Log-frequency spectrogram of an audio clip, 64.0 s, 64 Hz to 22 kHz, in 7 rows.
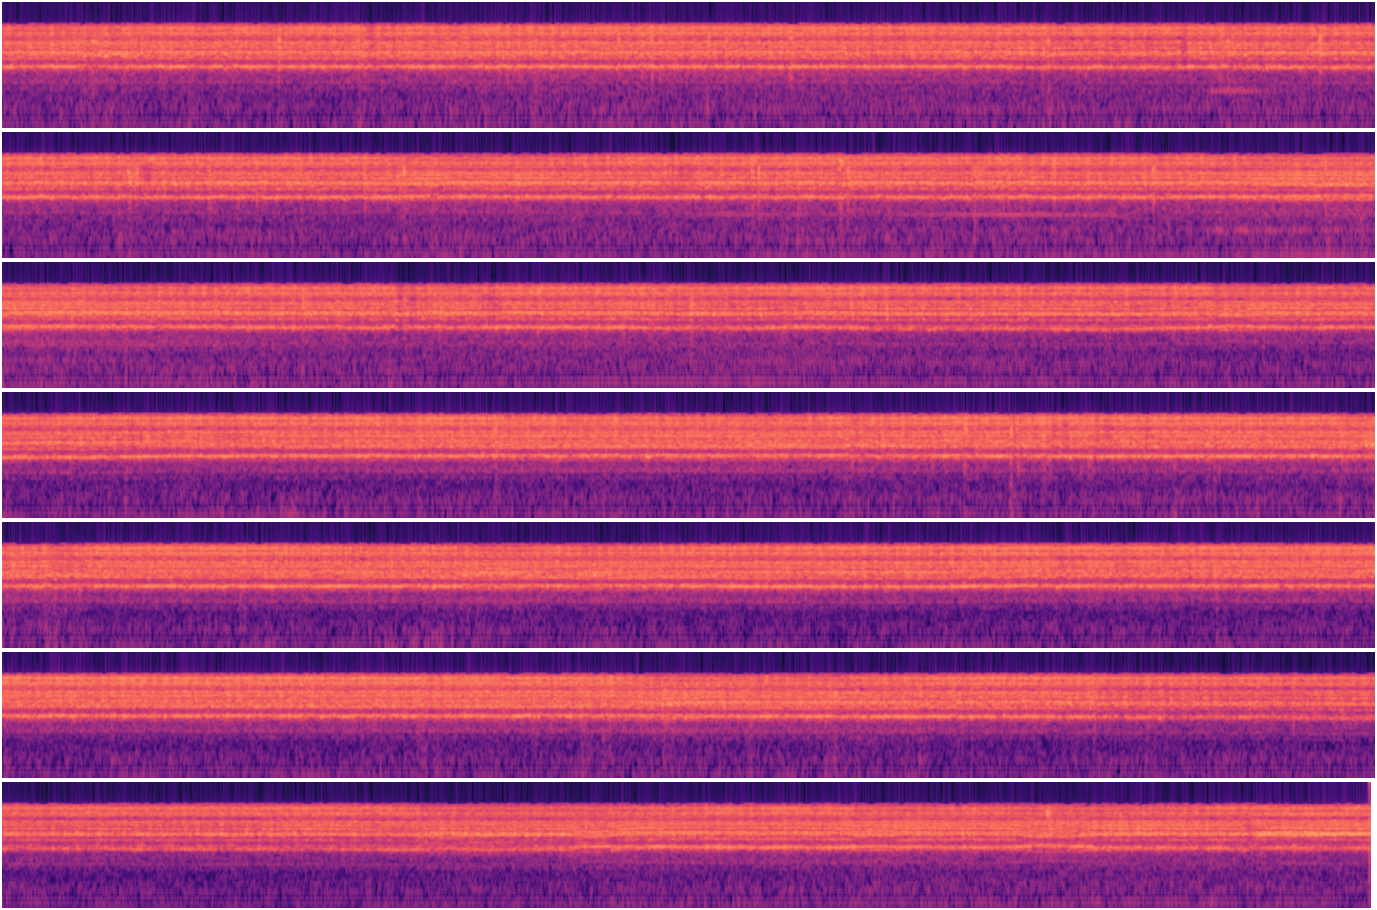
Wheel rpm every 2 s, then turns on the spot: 140, 140, 140, 140, 140, 140, 140, 140, 140, 140, 140, 140, 130, 140, 150, 150, 150, 150, 150, 150, 150, 150, 150, 150, 150, 150, 140, 130, 130, 130, 140, 130.
none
